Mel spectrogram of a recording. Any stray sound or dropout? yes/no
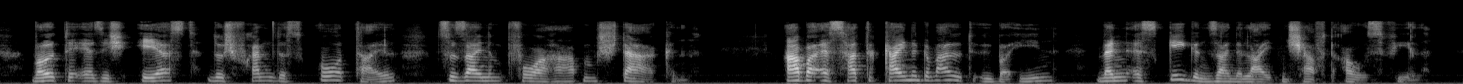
no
